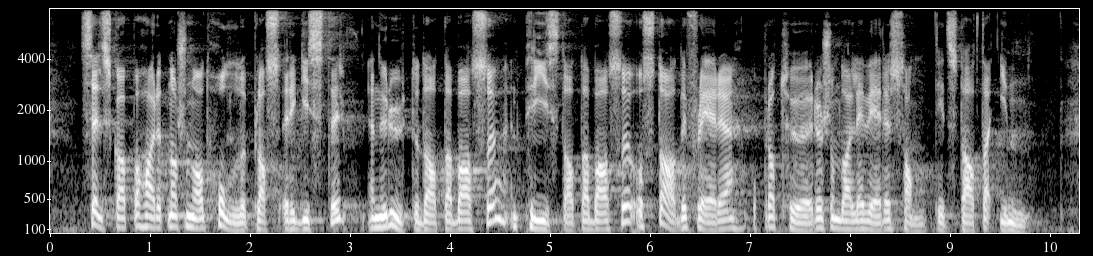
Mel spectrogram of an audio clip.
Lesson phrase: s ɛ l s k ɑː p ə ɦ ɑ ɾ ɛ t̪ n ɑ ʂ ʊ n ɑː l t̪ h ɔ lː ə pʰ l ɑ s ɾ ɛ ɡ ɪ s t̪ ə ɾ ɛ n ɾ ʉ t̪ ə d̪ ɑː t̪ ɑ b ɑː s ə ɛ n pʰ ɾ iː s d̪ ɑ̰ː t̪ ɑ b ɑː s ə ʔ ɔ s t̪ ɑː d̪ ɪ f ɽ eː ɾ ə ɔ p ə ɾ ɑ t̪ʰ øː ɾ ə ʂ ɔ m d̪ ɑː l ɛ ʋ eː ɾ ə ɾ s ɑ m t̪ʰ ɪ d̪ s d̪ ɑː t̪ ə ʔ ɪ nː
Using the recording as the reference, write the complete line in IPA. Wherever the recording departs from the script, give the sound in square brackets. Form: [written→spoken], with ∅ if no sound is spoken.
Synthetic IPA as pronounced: s ɛ l s k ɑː p ə ɦ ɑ ɾ ɛ t̪ n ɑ ʂ ʊ n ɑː l t̪ h ɔ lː ə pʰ l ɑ s ɾ ɛ ɡ ɪ s t̪ ə ɾ ɛ n ɾ [ʉ→ʉː] t̪ ə d̪ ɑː t̪ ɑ b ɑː s ə ɛ n pʰ ɾ iː s d̪ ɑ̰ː t̪ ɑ b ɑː s ə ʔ ɔ s t̪ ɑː d̪ ɪ f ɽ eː ɾ ə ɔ p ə ɾ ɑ t̪ʰ øː ɾ ə ʂ ɔ m d̪ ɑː l ɛ ʋ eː ɾ ə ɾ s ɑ m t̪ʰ ɪ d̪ s d̪ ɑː t̪ [ə→ɑ] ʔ ɪ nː

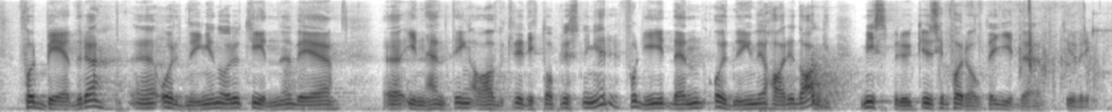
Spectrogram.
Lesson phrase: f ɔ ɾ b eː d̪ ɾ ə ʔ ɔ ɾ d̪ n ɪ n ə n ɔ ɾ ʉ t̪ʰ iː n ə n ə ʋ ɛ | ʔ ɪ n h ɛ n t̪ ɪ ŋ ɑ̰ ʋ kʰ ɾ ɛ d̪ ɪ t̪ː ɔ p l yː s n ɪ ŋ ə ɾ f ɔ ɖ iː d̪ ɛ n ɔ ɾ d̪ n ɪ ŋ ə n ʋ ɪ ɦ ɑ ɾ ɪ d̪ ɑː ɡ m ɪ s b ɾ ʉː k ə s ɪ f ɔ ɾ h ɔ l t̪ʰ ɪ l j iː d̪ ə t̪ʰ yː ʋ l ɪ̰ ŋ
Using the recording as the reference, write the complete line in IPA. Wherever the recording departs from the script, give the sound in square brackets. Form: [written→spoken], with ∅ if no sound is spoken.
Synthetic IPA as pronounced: f ɔ ɾ b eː d̪ ɾ ə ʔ ɔ ɾ d̪ n ɪ [n→ŋ] ə n ɔ ɾ ʉ t̪ʰ iː n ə n ə ʋ ɛ | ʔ ɪ n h ɛ n t̪ ɪ ŋ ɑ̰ ʋ kʰ ɾ ɛ d̪ ɪ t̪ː ɔ p l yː s n ɪ ŋ ə ɾ f ɔ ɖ iː d̪ ɛ n ɔ ɾ d̪ n ɪ ŋ ə n ʋ ɪ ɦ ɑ ɾ ɪ d̪ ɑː ɡ m ɪ s b ɾ ʉː k ə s ɪ f ɔ ɾ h ɔ l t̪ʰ ɪ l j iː d̪ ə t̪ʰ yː ʋ [l→ɾ] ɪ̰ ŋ

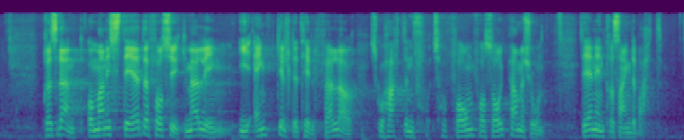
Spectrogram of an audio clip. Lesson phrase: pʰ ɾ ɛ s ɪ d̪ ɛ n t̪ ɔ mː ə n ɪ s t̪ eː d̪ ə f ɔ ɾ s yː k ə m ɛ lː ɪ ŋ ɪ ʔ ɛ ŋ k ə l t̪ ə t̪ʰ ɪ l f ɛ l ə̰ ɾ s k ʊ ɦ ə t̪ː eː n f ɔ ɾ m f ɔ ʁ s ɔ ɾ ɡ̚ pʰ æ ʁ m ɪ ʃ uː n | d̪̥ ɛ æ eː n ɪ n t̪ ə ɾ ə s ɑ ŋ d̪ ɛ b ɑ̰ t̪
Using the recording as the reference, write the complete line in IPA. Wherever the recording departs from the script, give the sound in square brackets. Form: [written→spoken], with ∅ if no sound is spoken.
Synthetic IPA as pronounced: pʰ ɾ ɛ s ɪ d̪ ɛ n t̪ ɔ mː [ə→ɑ] n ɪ s t̪ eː d̪ ə f ɔ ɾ s yː k ə m ɛ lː ɪ ŋ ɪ ʔ ɛ ŋ k ə l t̪ ə t̪ʰ ɪ l f ɛ l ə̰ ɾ s k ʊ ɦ [ə→ɑ] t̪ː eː n f ɔ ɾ m f ɔ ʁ s ɔ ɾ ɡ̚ pʰ æ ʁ m ɪ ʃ uː n | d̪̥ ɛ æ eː n ɪ n t̪ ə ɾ ə s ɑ ŋ d̪ ɛ b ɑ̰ t̪

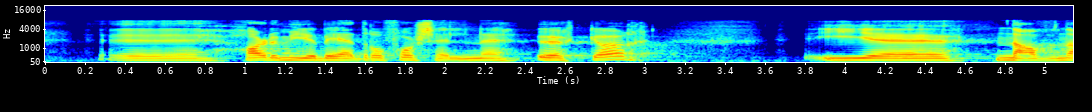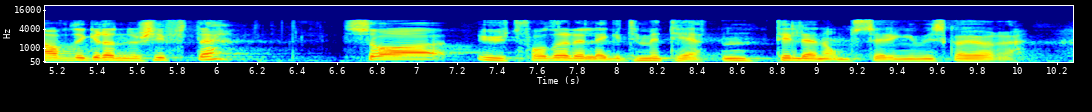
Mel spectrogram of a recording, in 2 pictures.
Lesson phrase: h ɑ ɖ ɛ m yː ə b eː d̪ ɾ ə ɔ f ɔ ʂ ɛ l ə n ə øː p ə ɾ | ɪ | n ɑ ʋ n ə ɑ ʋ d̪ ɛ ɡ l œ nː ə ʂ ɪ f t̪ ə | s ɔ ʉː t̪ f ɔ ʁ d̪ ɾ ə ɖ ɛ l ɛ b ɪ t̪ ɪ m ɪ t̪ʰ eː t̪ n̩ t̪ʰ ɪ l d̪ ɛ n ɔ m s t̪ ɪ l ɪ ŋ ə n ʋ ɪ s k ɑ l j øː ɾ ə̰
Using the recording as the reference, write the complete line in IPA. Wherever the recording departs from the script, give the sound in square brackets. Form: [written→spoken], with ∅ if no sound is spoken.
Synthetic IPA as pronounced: h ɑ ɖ ɛ m yː ə b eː d̪ ɾ ə ɔ f ɔ ʂ ɛ l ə n ə øː [p→k] ə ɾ | ɪ | n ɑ ʋ n ə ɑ ʋ d̪ ɛ ɡ [l→ɾ] œ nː ə ʂ ɪ f t̪ ə | s ɔ ʉː t̪ f ɔ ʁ d̪ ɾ ə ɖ ɛ l ɛ [b→ɡ] ɪ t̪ ɪ m ɪ t̪ʰ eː t̪ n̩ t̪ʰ ɪ l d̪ ɛ n ɔ m s t̪ ɪ l ɪ ŋ ə n ʋ ɪ s k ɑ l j øː ɾ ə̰

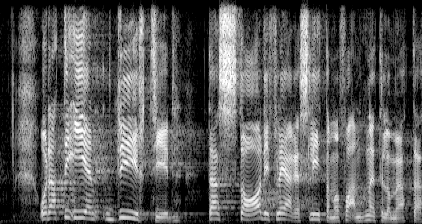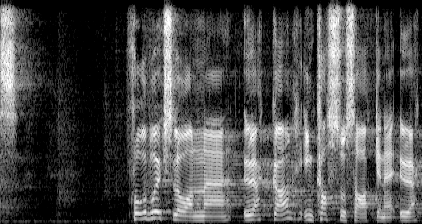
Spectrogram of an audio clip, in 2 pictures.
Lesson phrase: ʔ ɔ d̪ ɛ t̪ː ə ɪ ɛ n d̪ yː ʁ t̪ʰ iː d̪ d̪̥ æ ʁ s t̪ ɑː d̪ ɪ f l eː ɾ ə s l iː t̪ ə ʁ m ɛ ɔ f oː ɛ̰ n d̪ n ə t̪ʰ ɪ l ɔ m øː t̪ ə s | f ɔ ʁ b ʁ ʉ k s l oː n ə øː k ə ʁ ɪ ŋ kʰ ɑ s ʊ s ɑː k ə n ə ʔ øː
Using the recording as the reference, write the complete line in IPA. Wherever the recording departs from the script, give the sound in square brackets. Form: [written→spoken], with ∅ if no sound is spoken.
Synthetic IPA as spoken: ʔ ɔ d̪ ɛ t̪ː ə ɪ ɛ n d̪ yː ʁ t̪ʰ iː d̪ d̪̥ æ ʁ s t̪ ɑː d̪ ɪ f l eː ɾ ə s l iː t̪ ə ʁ m ɛ ɔ f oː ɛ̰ n d̪ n ə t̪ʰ ɪ l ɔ m øː t̪ ə s | f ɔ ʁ b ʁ ʉ k s l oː n ə øː k ə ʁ ɪ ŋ kʰ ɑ s ʊ s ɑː k ə n ə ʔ øː

